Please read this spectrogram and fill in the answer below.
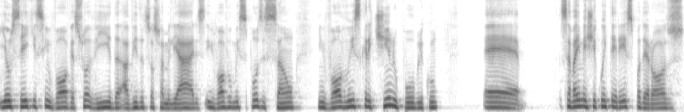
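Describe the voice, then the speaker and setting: A man with an ordinary speaking voice talks at a moderate pace, his fairly high pitch following fairly even intonation on a very clean recording with a silent background. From Brazil, Belo Horizonte (Minas Gerais). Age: 30s. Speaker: podcast host. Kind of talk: interview.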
